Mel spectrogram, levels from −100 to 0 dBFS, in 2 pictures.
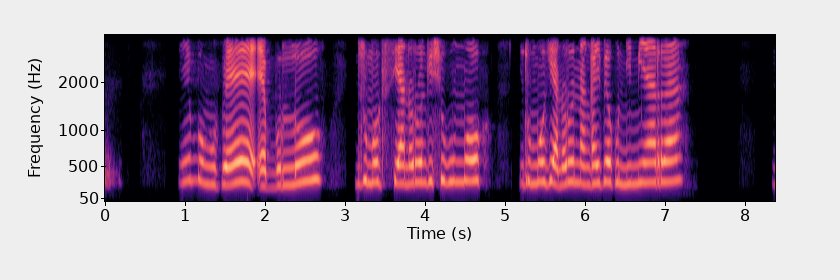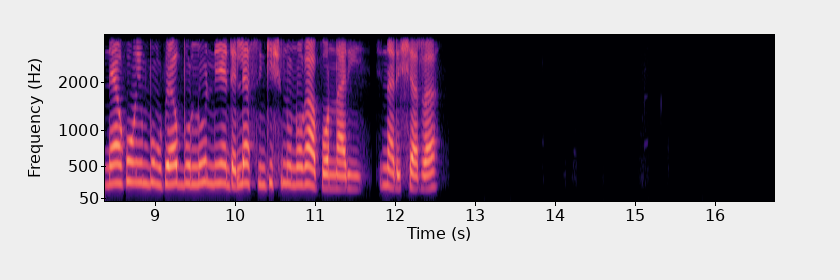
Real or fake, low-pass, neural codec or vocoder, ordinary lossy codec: real; 3.6 kHz; none; none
